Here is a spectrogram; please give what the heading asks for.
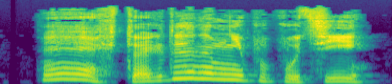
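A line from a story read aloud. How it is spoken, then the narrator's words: Sighing. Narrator (Russian): вздохнул Радищев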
